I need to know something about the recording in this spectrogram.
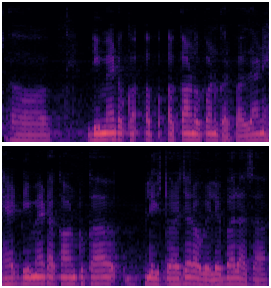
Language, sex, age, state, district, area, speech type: Goan Konkani, male, 18-30, Goa, Tiswadi, rural, spontaneous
